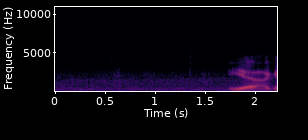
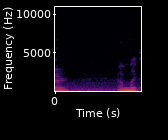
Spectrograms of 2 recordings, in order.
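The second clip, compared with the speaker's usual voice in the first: ordinary delivery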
